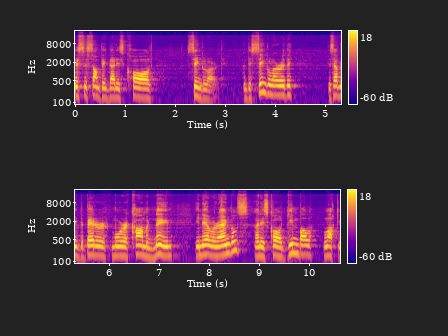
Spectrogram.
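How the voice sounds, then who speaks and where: A man with a strong non-native accent and a dark, mellow tone at a fairly quick pace. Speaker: university lecturer. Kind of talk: lecture. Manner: halting, many fillers.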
